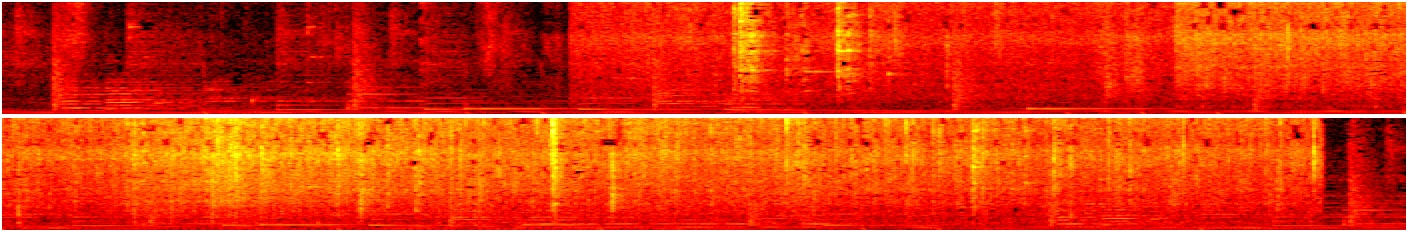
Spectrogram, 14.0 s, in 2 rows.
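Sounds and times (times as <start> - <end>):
bread sizzling in oil: 3.0 - 13.6.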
